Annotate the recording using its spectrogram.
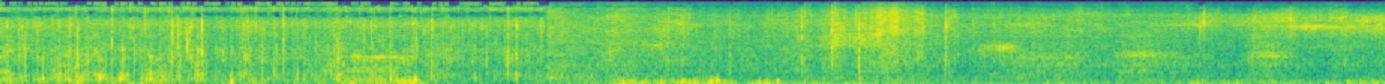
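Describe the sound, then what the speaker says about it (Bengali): Heavy rain pours at night at a motorcycle campsite, a constant patter and hiss of drops striking nearby surfaces, with occasional rustles and faint taps. "বাইরে বাইরে কিন্তু প্রচুর বৃষ্টি হচ্ছে।"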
